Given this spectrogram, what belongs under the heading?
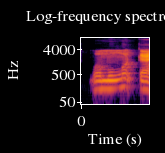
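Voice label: "memungutkan", Malay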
